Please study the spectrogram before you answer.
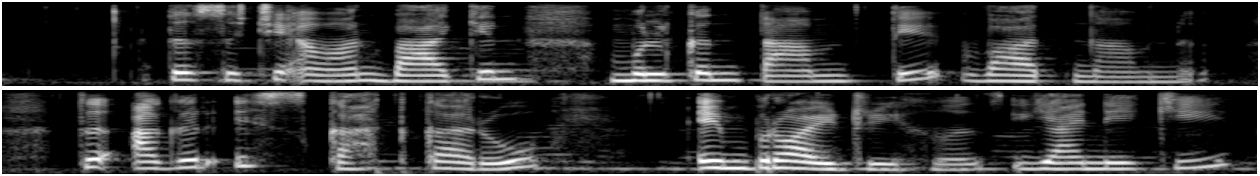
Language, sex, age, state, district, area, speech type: Kashmiri, female, 30-45, Jammu and Kashmir, Kupwara, rural, spontaneous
